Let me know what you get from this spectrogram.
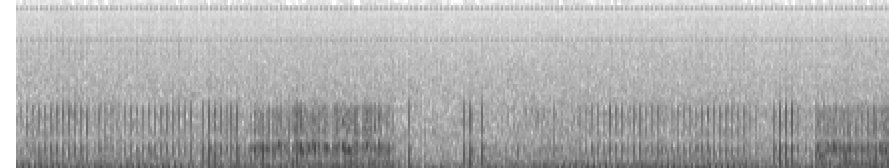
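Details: A male house cat purrs continuously, a deep, steady, two-toned rumble likened to a little engine. A lower and a slightly brighter tone alternate as he breathes in and out.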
